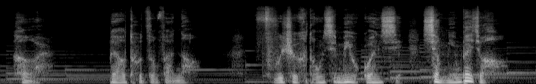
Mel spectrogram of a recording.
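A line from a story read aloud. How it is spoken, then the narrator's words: Deep, grave voice. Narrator (Chinese): 赵世南牵起杜恒的手，沉声道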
